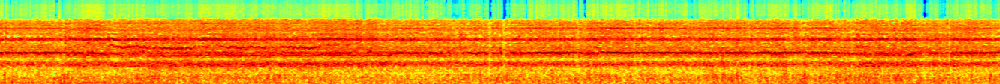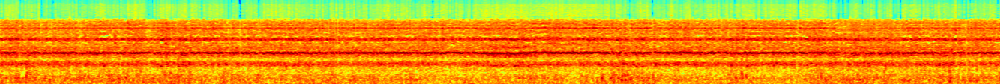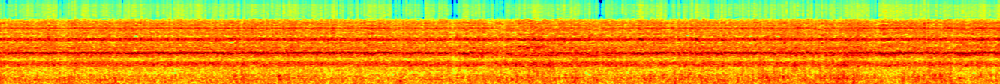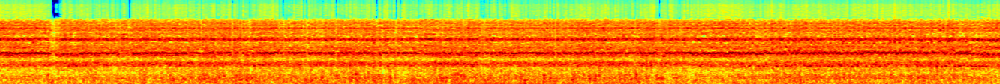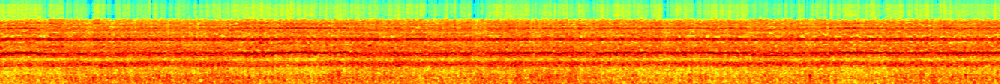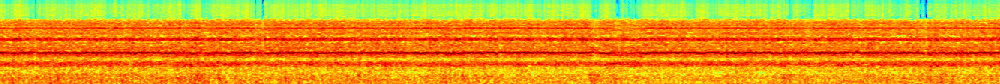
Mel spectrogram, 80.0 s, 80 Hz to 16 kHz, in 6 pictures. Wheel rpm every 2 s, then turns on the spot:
230, 220, 230, 230, 230, 230, 230, 230, 230, 230, 230, 240, 230, 230, 240, 230, 230, 230, 230, 230, 220, 230, 230, 230, 230, 200, 200, 230, 230, 230, 230, 230, 230, 230, 240, 230, 230, 230, 230, 230.
none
